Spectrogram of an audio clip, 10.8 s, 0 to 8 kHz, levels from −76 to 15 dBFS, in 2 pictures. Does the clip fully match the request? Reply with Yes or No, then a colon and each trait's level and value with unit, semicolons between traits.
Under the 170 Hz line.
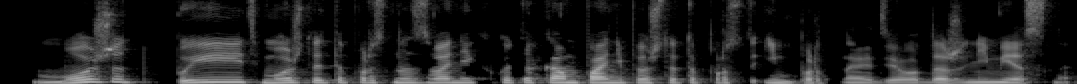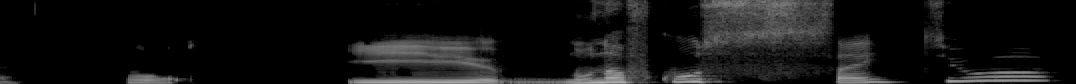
No: medium, 185 Hz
